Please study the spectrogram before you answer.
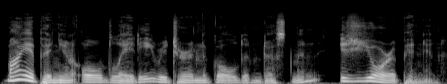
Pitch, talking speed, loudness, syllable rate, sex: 110 Hz, 145 wpm, -19 LUFS, 4.9 syllables/s, male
